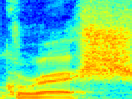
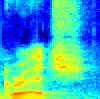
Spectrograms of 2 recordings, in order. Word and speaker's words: Gretsch: What is the correct pronunciation? What is that? No, I think it's Gretsch. It's Gretsch. I think before I used to call it Gresh because I don't know.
